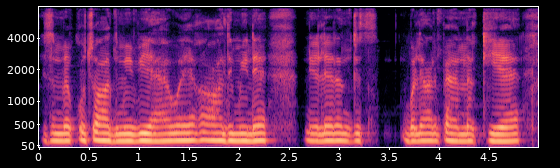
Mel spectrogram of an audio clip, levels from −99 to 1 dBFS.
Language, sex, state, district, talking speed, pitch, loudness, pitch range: Hindi, male, Uttar Pradesh, Saharanpur, 190 wpm, 155 Hz, -15 LUFS, 150-160 Hz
